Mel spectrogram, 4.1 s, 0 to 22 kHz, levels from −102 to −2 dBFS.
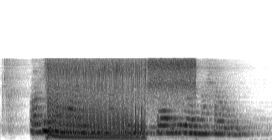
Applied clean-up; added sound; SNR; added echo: none; Drill; 2 dB; reverberation time 1.2 s.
